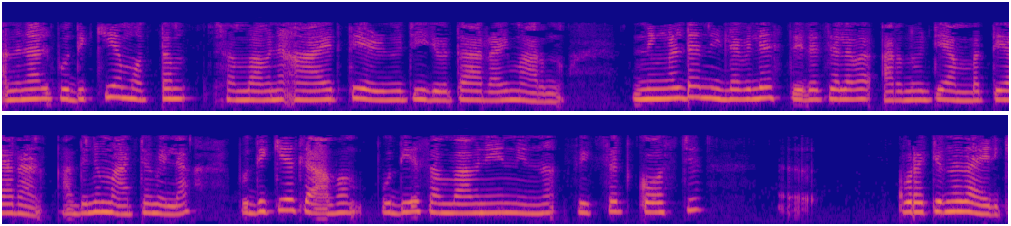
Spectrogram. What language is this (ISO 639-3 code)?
mal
